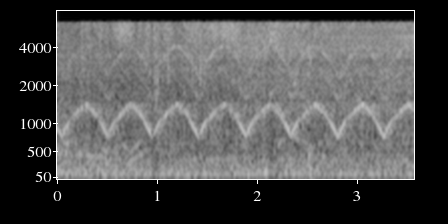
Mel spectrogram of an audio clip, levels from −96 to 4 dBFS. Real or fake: real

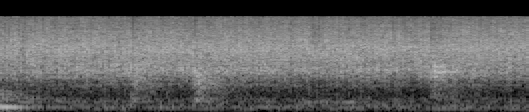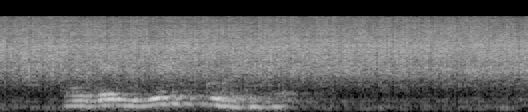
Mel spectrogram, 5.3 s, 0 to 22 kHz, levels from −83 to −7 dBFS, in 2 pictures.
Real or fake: real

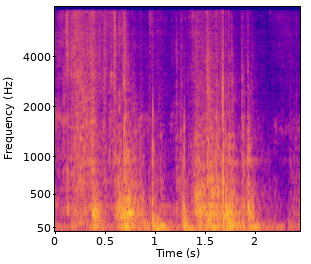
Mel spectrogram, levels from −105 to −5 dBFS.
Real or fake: fake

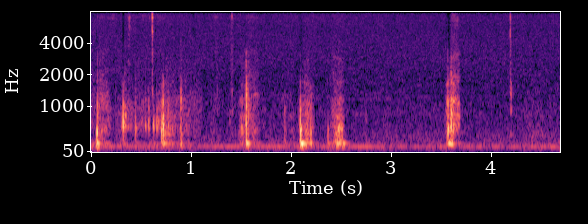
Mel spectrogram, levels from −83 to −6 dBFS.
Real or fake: real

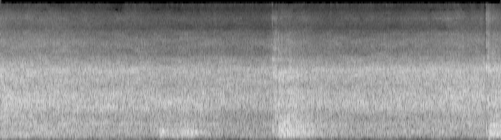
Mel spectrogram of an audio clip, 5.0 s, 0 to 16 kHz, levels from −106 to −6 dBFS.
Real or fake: fake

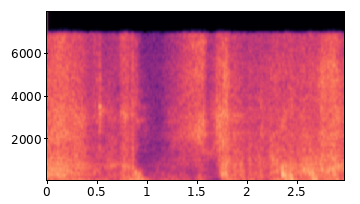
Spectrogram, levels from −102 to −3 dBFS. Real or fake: fake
